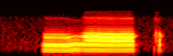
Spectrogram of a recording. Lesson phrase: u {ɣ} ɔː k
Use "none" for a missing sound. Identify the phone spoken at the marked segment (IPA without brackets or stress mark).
w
